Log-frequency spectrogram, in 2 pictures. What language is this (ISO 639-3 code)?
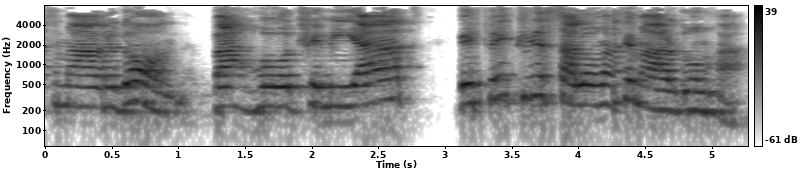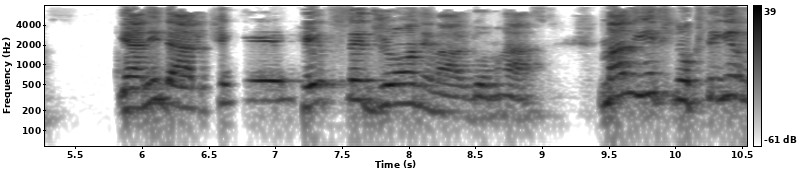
fas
